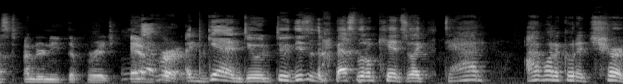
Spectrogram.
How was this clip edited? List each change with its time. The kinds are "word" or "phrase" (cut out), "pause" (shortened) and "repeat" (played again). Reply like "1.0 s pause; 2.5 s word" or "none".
4.3 s pause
